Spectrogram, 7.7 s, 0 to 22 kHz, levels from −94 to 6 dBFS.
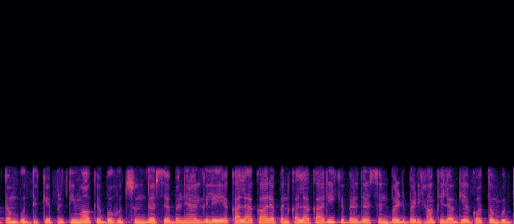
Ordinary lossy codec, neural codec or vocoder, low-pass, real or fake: Opus, 32 kbps; none; 5.4 kHz; real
